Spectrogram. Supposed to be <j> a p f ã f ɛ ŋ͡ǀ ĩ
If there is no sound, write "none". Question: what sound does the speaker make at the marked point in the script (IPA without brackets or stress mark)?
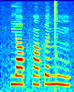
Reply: j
